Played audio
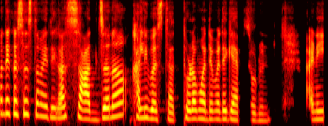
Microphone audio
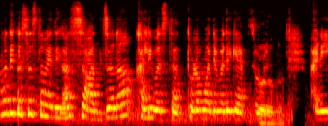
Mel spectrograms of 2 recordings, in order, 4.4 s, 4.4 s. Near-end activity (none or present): present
